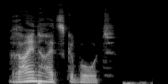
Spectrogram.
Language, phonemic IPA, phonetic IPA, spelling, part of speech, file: German, /ˈraɪ̯nhaɪ̯tsɡəˌboːt/, [ˈʁaɪ̯n.haɪ̯t͡s.ɡəˌboːt], Reinheitsgebot, noun, De-Reinheitsgebot.ogg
